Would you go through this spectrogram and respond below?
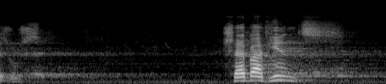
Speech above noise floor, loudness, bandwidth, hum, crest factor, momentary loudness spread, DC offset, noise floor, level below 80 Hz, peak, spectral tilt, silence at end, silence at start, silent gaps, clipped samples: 32 dB; -21 LUFS; 14 kHz; none; 22 dB; 24 LU; under 0.1%; -54 dBFS; -62 dBFS; -4 dBFS; -4 dB/octave; 0.25 s; 0 s; none; under 0.1%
